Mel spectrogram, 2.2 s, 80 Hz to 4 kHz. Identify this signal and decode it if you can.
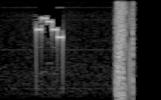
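Five-tone selective call (ZVEI), heard as quick runs of five tones, tones of about 70 ms. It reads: 88086
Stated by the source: ZVEI five-tone selective call received by SDR.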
